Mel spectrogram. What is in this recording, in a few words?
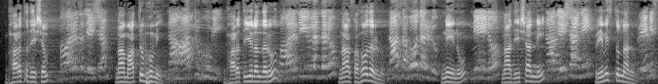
telugu pledge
